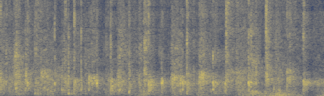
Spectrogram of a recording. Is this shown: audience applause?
yes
